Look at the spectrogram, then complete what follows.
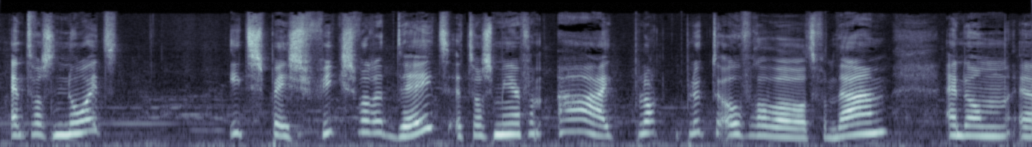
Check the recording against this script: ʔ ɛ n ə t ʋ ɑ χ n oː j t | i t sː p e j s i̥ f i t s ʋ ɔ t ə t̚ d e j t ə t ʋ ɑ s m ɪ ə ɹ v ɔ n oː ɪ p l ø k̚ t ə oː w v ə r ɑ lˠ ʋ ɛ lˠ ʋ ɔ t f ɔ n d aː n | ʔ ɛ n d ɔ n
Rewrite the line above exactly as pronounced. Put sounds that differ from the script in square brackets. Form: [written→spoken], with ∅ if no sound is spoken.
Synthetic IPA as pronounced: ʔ ɛ n ə t ʋ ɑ [χ→s] n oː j t | i t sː p e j s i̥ f i [t→k] s ʋ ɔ t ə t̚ d e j t ə t ʋ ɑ s m ɪ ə ɹ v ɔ n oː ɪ p l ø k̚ t ə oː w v ə r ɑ lˠ ʋ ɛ lˠ ʋ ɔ t f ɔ n d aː n | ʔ ɛ n d ɔ n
